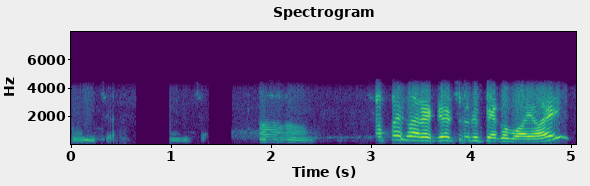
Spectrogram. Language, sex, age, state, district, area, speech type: Nepali, female, 60+, West Bengal, Jalpaiguri, urban, conversation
